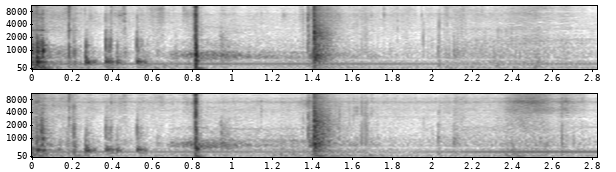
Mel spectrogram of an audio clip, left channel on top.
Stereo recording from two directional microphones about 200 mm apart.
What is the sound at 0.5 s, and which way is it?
Bird, 45° left (ahead or behind).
